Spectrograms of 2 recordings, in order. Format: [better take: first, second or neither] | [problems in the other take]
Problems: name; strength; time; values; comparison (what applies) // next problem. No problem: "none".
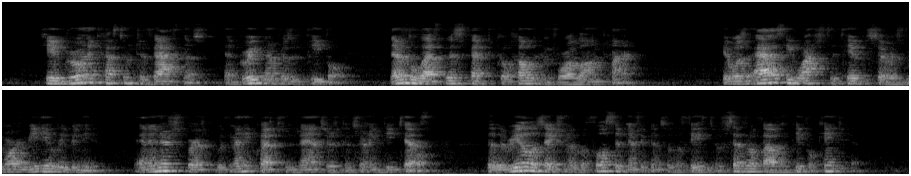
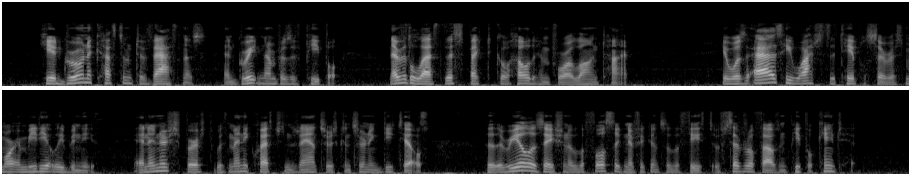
second | room echo; dies away in 0.6 s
